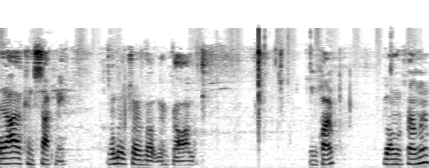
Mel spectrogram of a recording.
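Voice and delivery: low, hushed mumble with a full mouth. Ranting to the others about the dog, talking with mouth full. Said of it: "Your mouth is full of food".

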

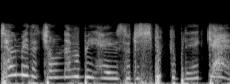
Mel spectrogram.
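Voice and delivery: high, menacing words hissed out. He grinds his heel into the narrator's wound, hissing the words. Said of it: "I hear him hiss".

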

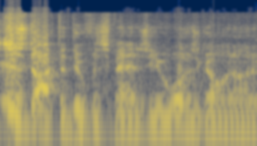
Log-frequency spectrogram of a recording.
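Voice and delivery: very deep, made-up put-on voice. Trying out an intro greeting to fans, the speaker uses a really deep voice. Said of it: "I need, like, a fucking really deep voice for that".

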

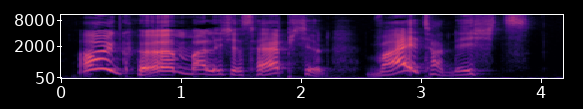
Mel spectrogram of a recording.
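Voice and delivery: loud, swooping, jeering, contemptuous sneer. A third hyena peers at Nuru over the hill; jeering. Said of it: "höhnte eine dritte".

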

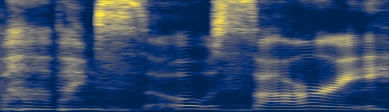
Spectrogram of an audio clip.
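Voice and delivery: weak, frail, crawling, very slow voice. Retelling a caller apologizing on the phone: imitating a frail voice. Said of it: "this frail voice just kinda crawls out of the phone".

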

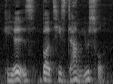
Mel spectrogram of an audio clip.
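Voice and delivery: ordinary delivery

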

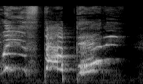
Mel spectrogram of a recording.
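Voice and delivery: very high, laughing, joyful squeal. Tickled by her father, a girl begs him to stop, squealing joyfully. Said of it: "she squealed joyfully".

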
